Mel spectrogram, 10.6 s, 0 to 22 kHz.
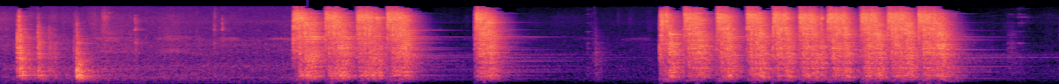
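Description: Two metal clanks, then a cordless impact wrench hammering in bursts, about a second, a short one, then about three seconds, as it loosens the bolts holding the back end of a Grasshopper 126 mower.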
